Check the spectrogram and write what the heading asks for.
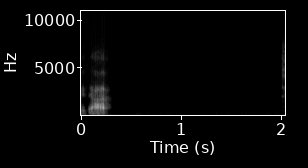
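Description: A woman's voice ending a word, then dead silence for over a second and a half, as on a noise-gated video-call line.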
